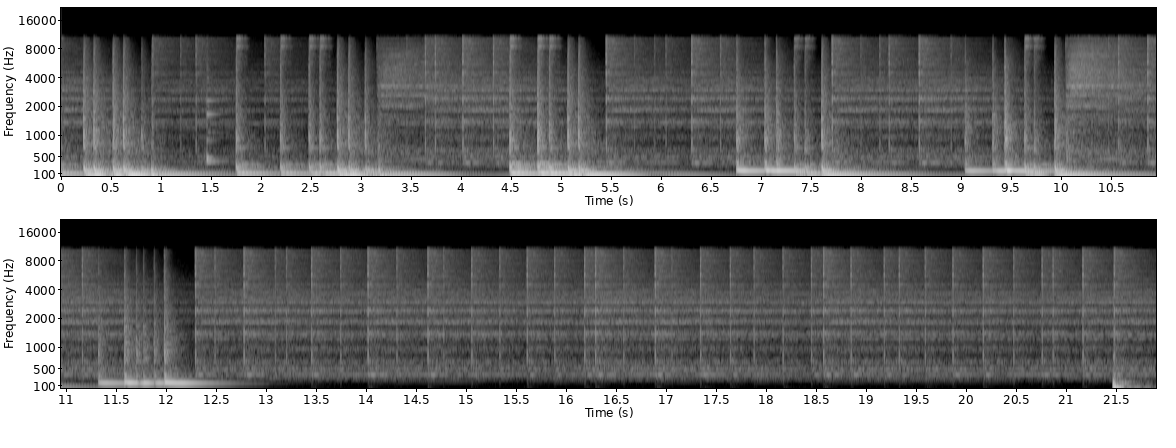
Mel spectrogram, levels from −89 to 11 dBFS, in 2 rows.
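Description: No technical faults can be heard anywhere in this music.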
